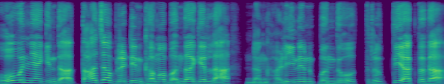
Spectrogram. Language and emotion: Kannada, happy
